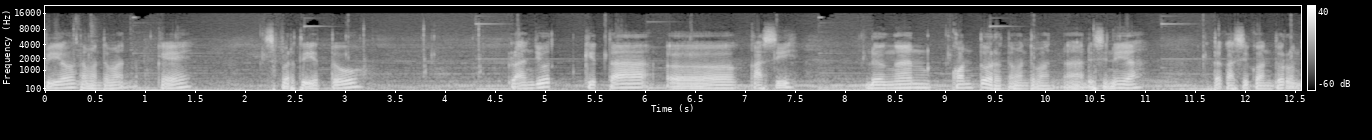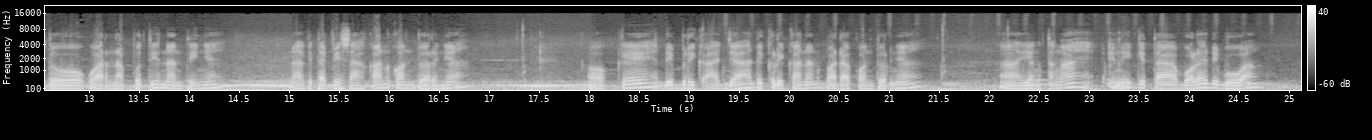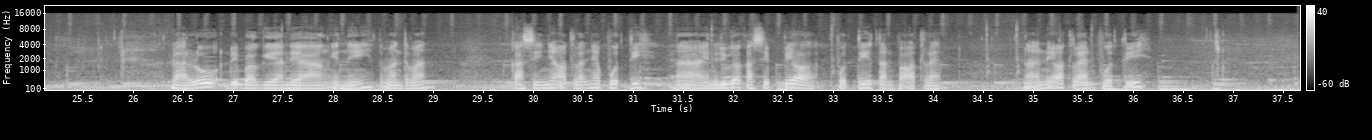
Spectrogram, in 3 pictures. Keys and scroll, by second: 23.3 End, 24.3 End, 25.6 Delete.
